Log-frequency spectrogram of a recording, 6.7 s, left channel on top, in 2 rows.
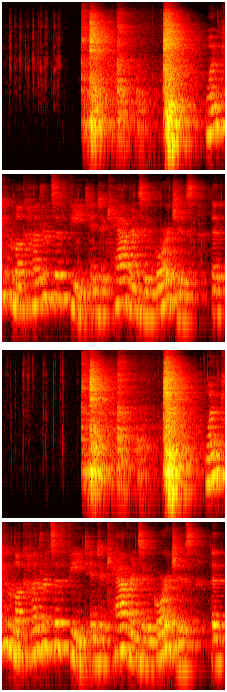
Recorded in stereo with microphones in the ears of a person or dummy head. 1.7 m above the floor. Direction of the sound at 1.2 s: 15° left (ahead or behind).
